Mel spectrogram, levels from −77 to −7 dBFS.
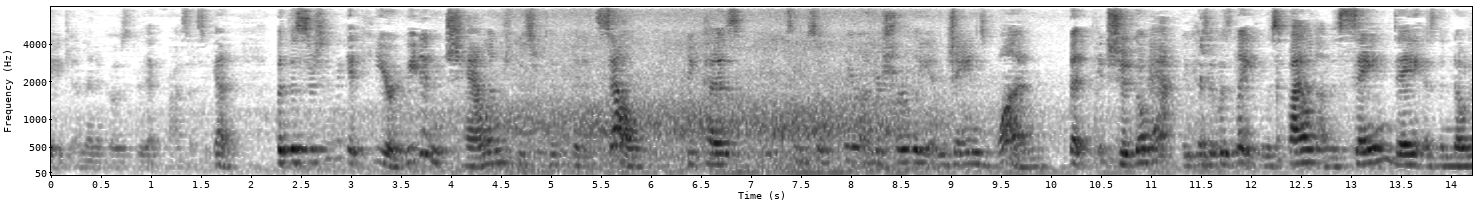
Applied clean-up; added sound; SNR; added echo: none; Train / Bird vocalization, bird call, bird song; 12 dB; reverberation time 0.4 s.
